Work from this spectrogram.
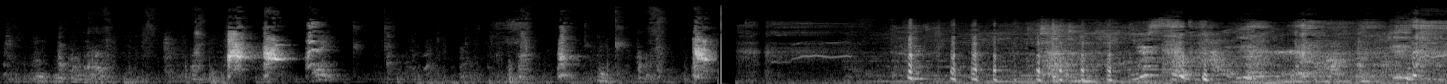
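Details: Pet dog barking in short, sharp bursts, several in quick succession, then a noisier stretch with background clatter and other household sounds.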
